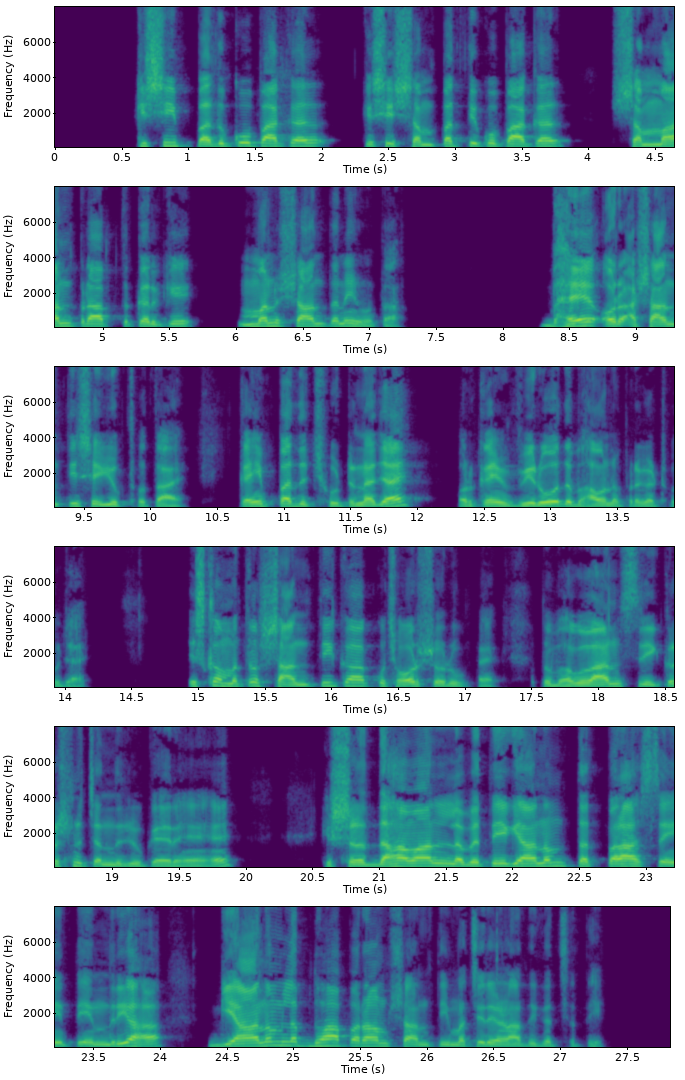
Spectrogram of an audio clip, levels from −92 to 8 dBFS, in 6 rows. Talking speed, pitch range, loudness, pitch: 135 wpm, 115-155 Hz, -17 LUFS, 135 Hz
